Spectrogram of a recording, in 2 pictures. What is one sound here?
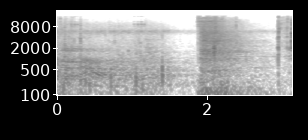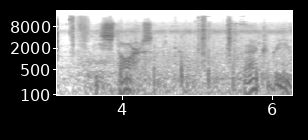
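Footsteps scrape on a stone floor.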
